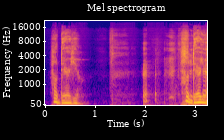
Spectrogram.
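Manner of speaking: dramatic, hushed outrage with heavy pauses; acted indignation. Teacher finally spots her old troublemaker, acted indignation. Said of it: "I'm about to get in my acting bag".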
